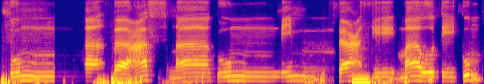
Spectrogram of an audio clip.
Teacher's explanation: mim sukun bertemu dengan huruf mim, idgham mimi, atau bisa disebut idgham mutamasilain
